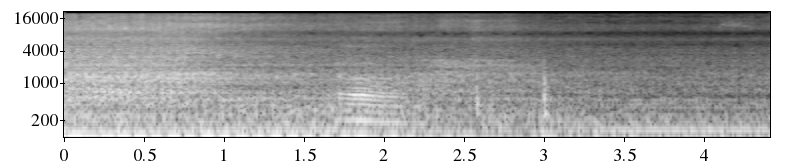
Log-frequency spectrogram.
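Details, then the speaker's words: 1994 Acura Vigor GS after the exhaust pipes were replaced, recorded from underneath the car. An even, low exhaust note with a brief smooth rev and no puffing, ticking or hissing: the exhaust sounds sealed, with no leaks. "all right so that's what the exam sounds like nice and quiet right you guys don't hear it anything sound like there's any holes right"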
